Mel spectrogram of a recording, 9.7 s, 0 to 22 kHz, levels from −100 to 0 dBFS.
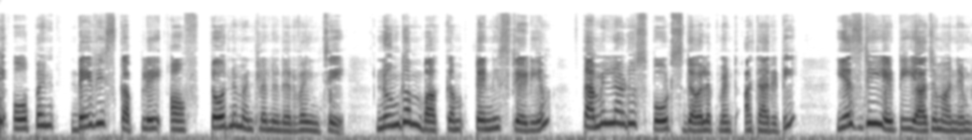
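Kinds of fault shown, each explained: HE-AAC compression: The speech throughout sounds like it was likely coded this way, with audible damage. The upper spectrum seems rebuilt from copied lower bands rather than carried directly. Harmonics there fail to align with those below. Nothing reaches above about 15.5 kHz.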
